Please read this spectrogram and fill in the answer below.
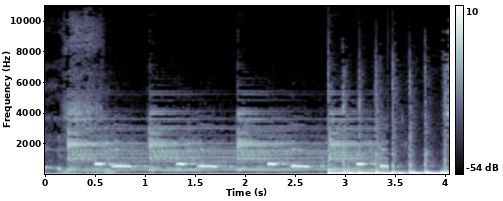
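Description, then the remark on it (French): A cuckoo clock calls its two-note cuckoo four times at an even pace over a steady hum, and a thumping music track with a heavy beat cuts in partway through. “faites-moi le taire car je n'en peux plus de ce coucou.”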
